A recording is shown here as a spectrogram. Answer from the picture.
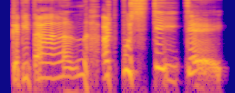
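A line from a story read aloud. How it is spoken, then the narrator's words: Yell. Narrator (Russian): завопил Белоручка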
